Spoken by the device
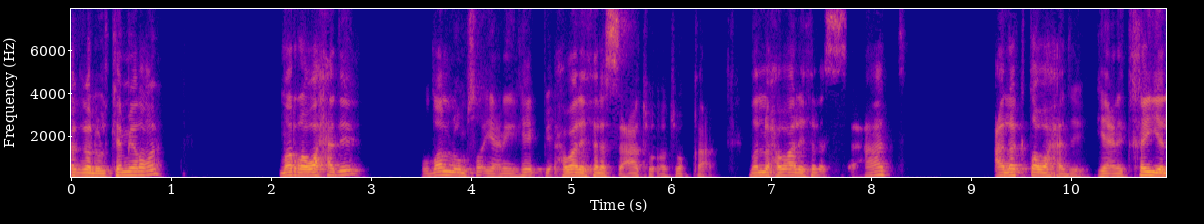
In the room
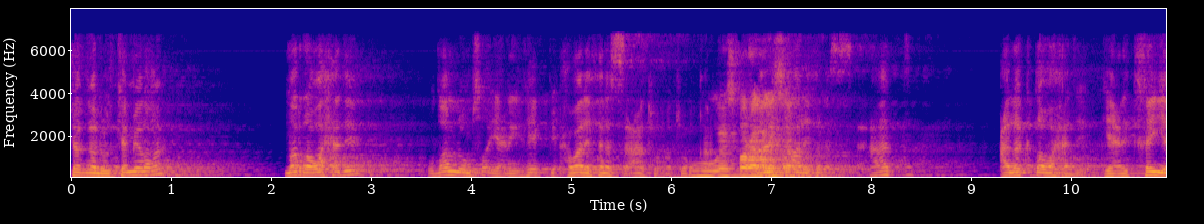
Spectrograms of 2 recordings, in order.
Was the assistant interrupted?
Yes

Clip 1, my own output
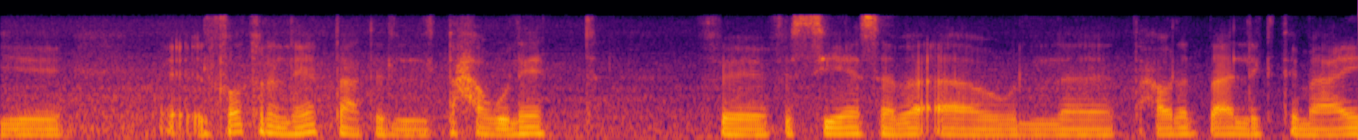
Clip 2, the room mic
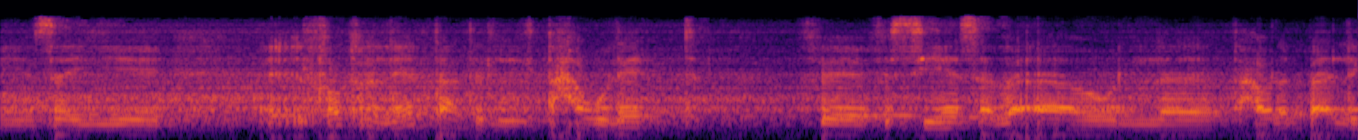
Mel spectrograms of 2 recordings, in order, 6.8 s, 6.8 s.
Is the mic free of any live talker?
Yes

